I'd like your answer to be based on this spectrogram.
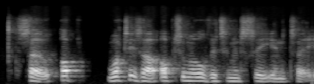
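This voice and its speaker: A man speaks with a British accent. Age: 70s. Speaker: retired dentist. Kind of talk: lecture.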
